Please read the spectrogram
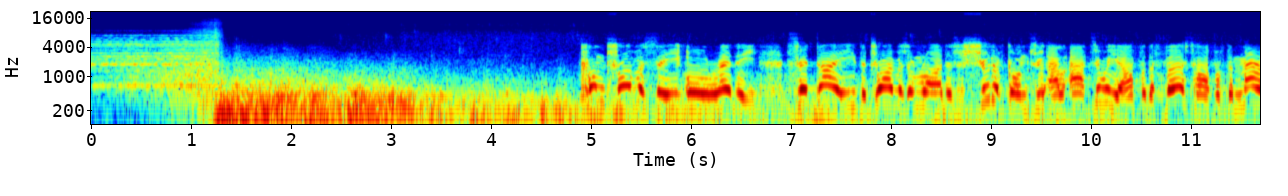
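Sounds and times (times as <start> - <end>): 
brief tonal sound: 0.0 - 1.4
heavy rain flooding a rally bivouac at Al Artawiya: 0.0 - 11.6
low rumbling: 1.0 - 11.3
speech: 5.2 - 11.6.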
